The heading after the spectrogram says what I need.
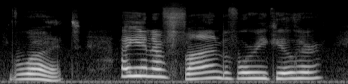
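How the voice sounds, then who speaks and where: A woman speaks at a fairly slow pace in a put-on character voice, high-pitched, with lively intonation. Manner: mocking.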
